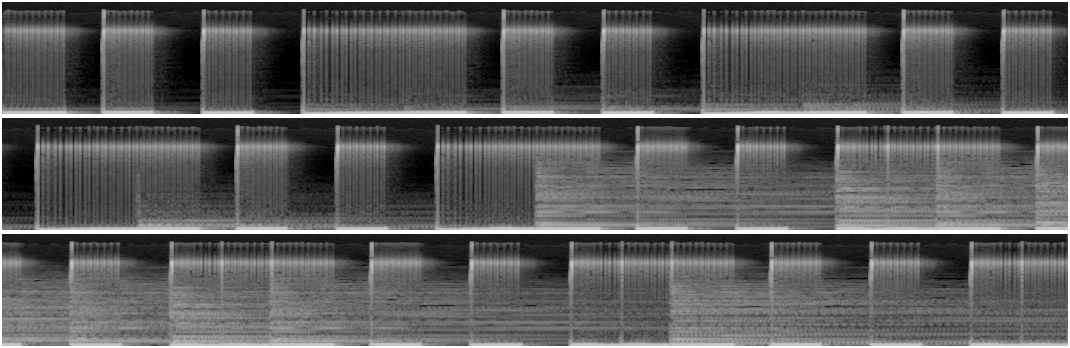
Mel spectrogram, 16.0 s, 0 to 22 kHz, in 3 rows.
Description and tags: dramatic and minimalist theme with psychadelic salsa piano and some kind of sub dub bass
You can use the full version, just a piece of it or mix it up with 8 bar loopable chunks.
video, danger, game, electro, promise, music, bass, synth, loopable, pact, salsa, piano, loop, psychadelic, dramatic, drama, dub, phantom, sub, retro, theme, circus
